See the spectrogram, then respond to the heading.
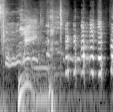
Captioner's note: laugh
